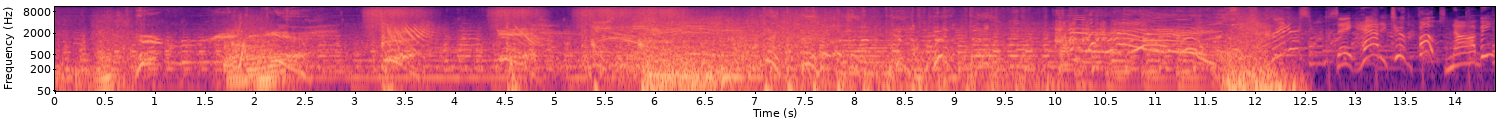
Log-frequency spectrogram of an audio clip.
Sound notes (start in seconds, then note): 1.5 grunting; 7.0 grunting; 10.0 cheering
